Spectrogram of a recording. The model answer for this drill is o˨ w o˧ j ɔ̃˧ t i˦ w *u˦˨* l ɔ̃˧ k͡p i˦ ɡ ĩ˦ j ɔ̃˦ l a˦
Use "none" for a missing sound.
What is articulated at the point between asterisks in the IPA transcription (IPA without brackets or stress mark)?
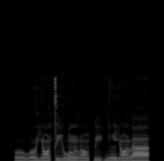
ũ˦˨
